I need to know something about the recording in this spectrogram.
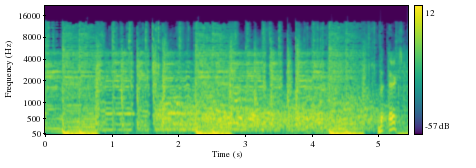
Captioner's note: upbeat rock music; indistinct chatter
